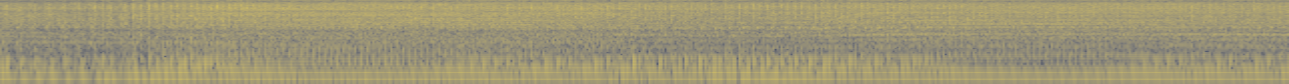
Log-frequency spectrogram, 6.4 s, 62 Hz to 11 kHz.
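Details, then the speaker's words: Old Onan generator on choke after a cold start at about 10–14°F, with a new carburetor and fuel pump; a steady, loud low-pitched idle holding even without stumbling; running cleanly. "you can hear the cold you can hear how cold it is it's cold today"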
